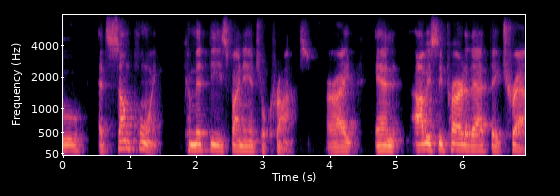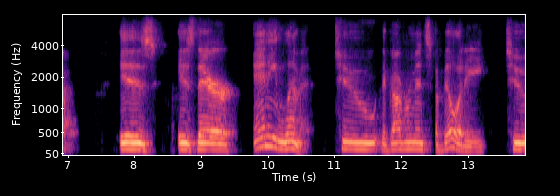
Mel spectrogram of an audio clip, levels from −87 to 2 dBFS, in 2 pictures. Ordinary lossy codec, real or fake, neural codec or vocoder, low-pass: Opus, 32 kbps; real; none; 7.2 kHz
